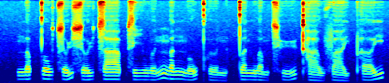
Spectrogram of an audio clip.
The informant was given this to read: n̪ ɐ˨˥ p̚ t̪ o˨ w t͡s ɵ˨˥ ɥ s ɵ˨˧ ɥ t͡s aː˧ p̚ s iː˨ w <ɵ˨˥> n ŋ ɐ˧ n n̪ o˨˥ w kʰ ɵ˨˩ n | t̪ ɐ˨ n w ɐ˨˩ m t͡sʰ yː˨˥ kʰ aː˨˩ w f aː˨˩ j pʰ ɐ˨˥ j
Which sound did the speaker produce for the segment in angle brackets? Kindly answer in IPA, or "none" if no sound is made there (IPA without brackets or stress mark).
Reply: ɵ˨˥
